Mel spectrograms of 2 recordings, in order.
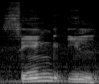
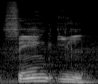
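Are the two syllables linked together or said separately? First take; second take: separate; separate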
